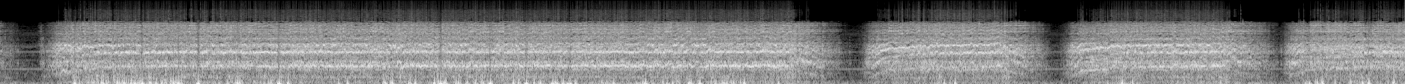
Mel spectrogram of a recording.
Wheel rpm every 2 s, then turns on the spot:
120, 220, 210, 210, 130, 130, 140.
none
